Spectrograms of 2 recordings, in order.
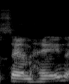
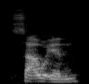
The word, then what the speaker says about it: Samhain: Oh, it says there's actually pronunciations for them in the precursor, which is the Sao-In and Yi-Shi. So I was way off.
